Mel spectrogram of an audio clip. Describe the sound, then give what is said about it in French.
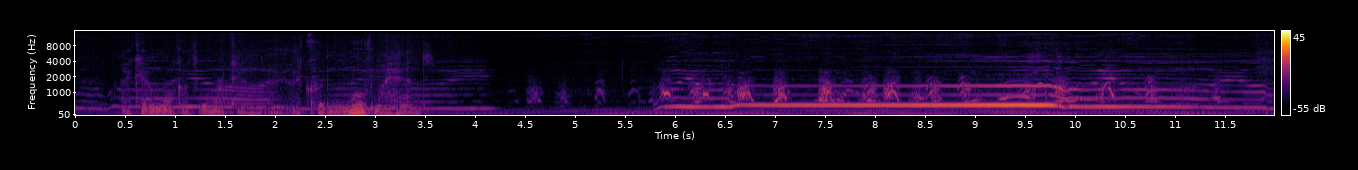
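Several sled dogs howl together in long, sustained, wavering tones, a chorus that pauses briefly and then rises again, loud. “Il se procure des chiens et un traîneau, de quoi l'éloigner davantage du fracas du monde.”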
